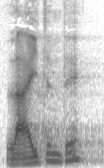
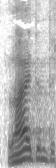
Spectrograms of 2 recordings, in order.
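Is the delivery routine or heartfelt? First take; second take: heartfelt; routine. First: It is said slowly and earnestly, with feeling. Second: It is said quickly and routinely, without feeling. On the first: The words are prayed from the whole heart. The speaker calls it right. "Nein, aber richtig" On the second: The words are prayed out of habit. The speaker calls it wrong. "und dann geht es einfach so weiter"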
